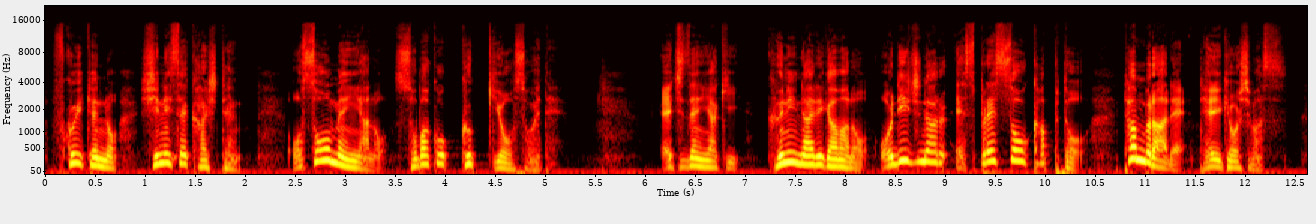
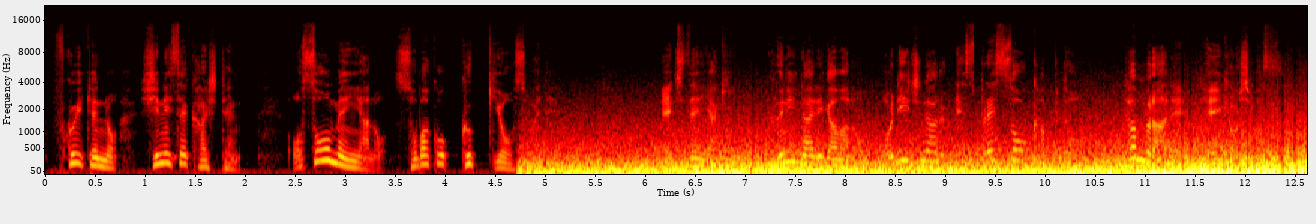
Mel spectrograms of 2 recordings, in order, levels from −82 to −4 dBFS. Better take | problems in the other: first | wind noise on the microphone; heavy; from 4.5 s on; as loud as the speech

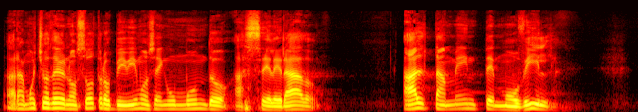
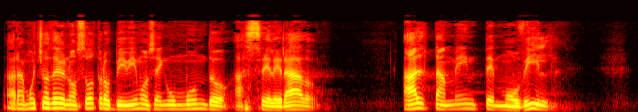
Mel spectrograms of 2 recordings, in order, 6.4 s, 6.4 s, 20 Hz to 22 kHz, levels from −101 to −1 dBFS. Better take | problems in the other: first | garbled, watery; slightly; nothing above 9 kHz

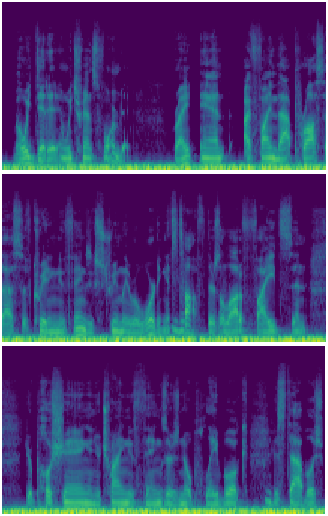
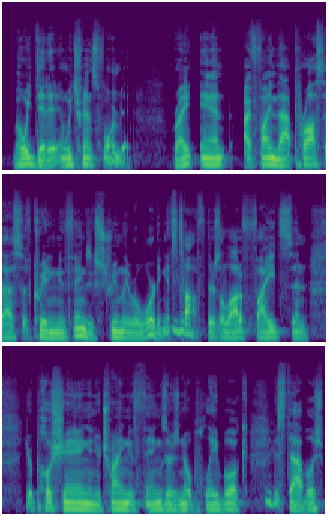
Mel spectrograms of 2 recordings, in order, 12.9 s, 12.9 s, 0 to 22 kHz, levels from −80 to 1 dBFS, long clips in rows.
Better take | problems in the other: second | low rumble; noticeable; throughout; 20 dB below the speech

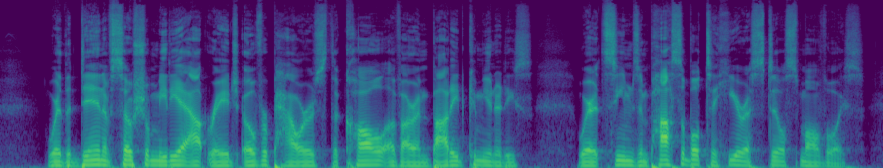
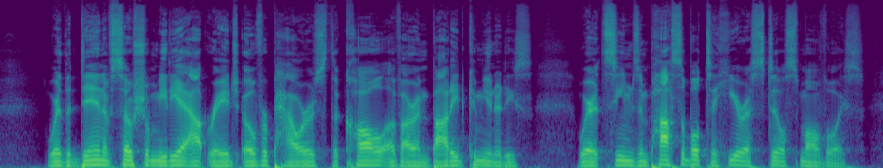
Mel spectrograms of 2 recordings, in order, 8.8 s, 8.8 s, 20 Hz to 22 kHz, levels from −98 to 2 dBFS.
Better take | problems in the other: neither | none

